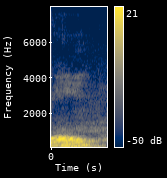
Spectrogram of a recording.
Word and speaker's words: Om: Prolongando a letra M, a gente entoa o Om, prolongando o máximo que nós pudermos a letra M.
